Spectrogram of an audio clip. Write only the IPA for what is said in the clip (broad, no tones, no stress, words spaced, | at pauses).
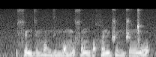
sʏndʏmɔnde mɔmosɔŋɡɔ χʏ nd͡ʒʏnd͡ʒɔŋ͡ǀo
